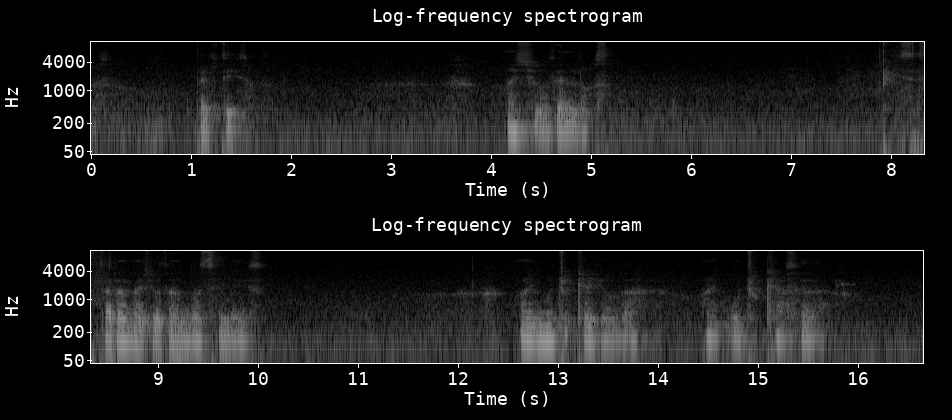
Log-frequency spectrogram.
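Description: A man speaks calmly, close by, in short bursts with pauses.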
